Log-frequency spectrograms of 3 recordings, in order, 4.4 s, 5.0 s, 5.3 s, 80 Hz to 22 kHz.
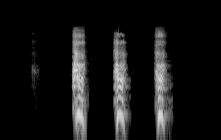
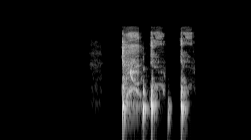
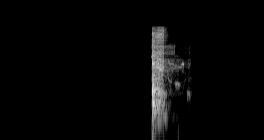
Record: exhalation_length: 4.4 s
exhalation_amplitude: 29898
exhalation_signal_mean_std_ratio: 0.29
three_cough_length: 5.0 s
three_cough_amplitude: 28422
three_cough_signal_mean_std_ratio: 0.27
cough_length: 5.3 s
cough_amplitude: 28006
cough_signal_mean_std_ratio: 0.16
survey_phase: beta (2021-08-13 to 2022-03-07)
age: 18-44
gender: Female
wearing_mask: 'No'
symptom_cough_any: true
symptom_sore_throat: true
symptom_onset: 2 days
smoker_status: Ex-smoker
respiratory_condition_asthma: false
respiratory_condition_other: false
recruitment_source: Test and Trace
submission_delay: 2 days
covid_test_result: Positive
covid_test_method: RT-qPCR
covid_ct_value: 24.2
covid_ct_gene: ORF1ab gene
covid_ct_mean: 24.7
covid_viral_load: 7700 copies/ml
covid_viral_load_category: Minimal viral load (< 10K copies/ml)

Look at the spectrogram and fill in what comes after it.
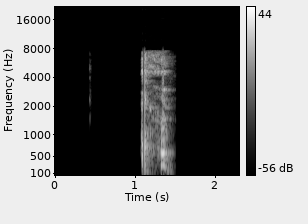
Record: cough_length: 2.3 s
cough_amplitude: 27549
cough_signal_mean_std_ratio: 0.23
survey_phase: beta (2021-08-13 to 2022-03-07)
age: 45-64
gender: Female
wearing_mask: 'No'
symptom_none: true
smoker_status: Ex-smoker
respiratory_condition_asthma: false
respiratory_condition_other: false
recruitment_source: REACT
submission_delay: 0 days
covid_test_result: Negative
covid_test_method: RT-qPCR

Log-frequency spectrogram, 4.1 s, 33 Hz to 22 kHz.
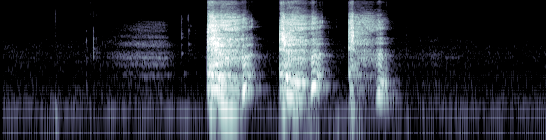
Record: three_cough_length: 4.1 s
three_cough_amplitude: 10042
three_cough_signal_mean_std_ratio: 0.34
survey_phase: beta (2021-08-13 to 2022-03-07)
age: 18-44
gender: Female
wearing_mask: 'No'
symptom_cough_any: true
symptom_runny_or_blocked_nose: true
symptom_shortness_of_breath: true
symptom_sore_throat: true
symptom_abdominal_pain: true
symptom_diarrhoea: true
symptom_fatigue: true
symptom_fever_high_temperature: true
symptom_change_to_sense_of_smell_or_taste: true
symptom_loss_of_taste: true
smoker_status: Current smoker (e-cigarettes or vapes only)
respiratory_condition_asthma: false
respiratory_condition_other: false
recruitment_source: Test and Trace
submission_delay: 1 day
covid_test_result: Positive
covid_test_method: LFT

